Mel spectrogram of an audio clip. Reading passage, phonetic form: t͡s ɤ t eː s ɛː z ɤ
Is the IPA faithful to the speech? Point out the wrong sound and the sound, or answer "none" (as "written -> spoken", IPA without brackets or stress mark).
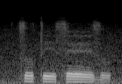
none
